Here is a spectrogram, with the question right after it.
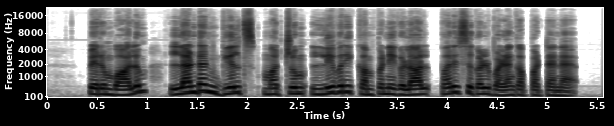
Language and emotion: Tamil, neutral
